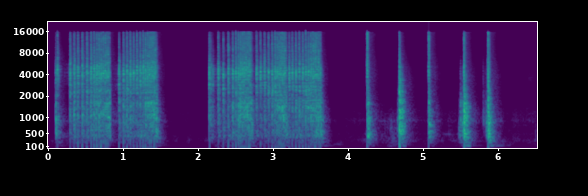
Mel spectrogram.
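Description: Small magnetic balls clicking against each other as rows of them are laid and snapped onto a magnet-ball model: two dense runs of rapid metallic clicking, each over a second long, then five single sharp clicks as balls snap into place.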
